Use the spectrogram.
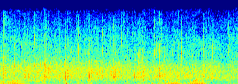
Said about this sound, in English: Yeah, let's do that again. Clap offering the Lord.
